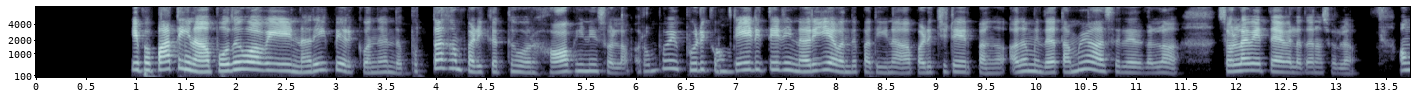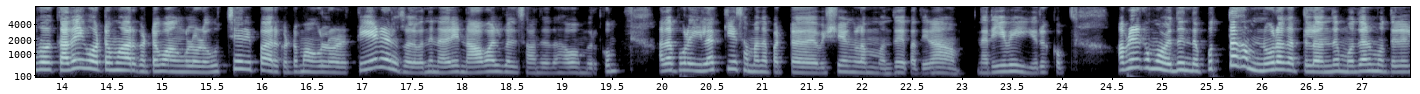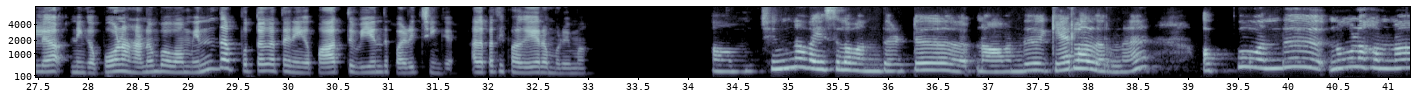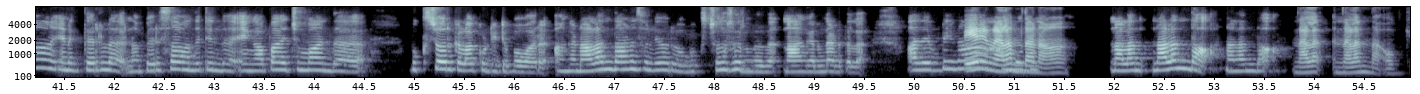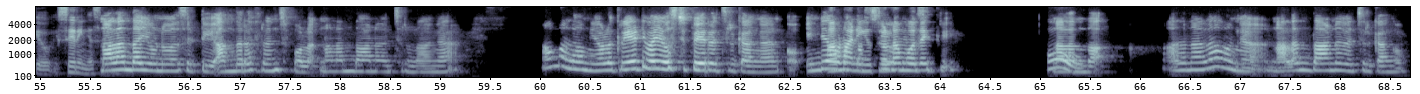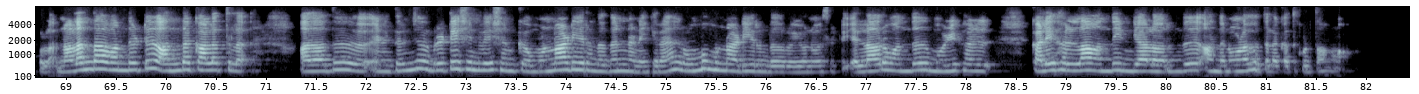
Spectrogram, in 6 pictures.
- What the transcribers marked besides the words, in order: in English: "ஹாபின்னே"; other background noise; inhale; breath; inhale; drawn out: "வந்துட்டு"; laugh; inhale; in English: "யுனிவர்சிட்டி"; in English: "ரெஃபரன்ஸ்"; in English: "கிரியேட்டிவ்வா"; laughing while speaking: "யோசிச்சு பேர் வச்சிருக்கிறாங்க"; in English: "யுனிவர்சிட்டி"; surprised: "ஓ!"; inhale; in English: "பிரிட்டிஷ் இன்வேஷன்க்கு"; in English: "யுனிவர்சிட்டி"
- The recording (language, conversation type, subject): Tamil, podcast, நீங்கள் முதல் முறையாக நூலகத்திற்குச் சென்றபோது அந்த அனுபவம் எப்படி இருந்தது?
